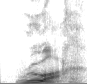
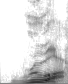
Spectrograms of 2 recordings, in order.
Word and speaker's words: Ruach: This is a Hebrew word, Ruach. You got to say it like you're clearing your throat a little bit. Ruach.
